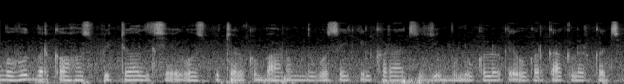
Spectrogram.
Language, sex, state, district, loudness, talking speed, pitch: Maithili, female, Bihar, Katihar, -20 LUFS, 200 wpm, 190 Hz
